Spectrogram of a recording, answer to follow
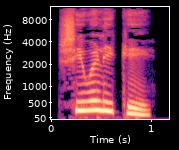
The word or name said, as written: ಸವಲಕ್ಕ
